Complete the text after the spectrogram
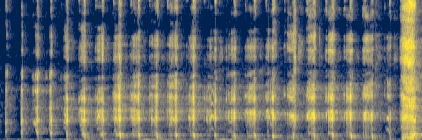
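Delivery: real laughter. Real, not acted. Laughter practice breaks into laughs.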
